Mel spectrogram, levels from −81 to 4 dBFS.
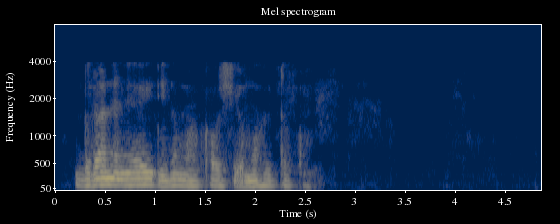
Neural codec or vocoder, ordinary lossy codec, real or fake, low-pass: codec, 16 kHz, 4 kbps, FreqCodec, smaller model; AAC, 16 kbps; fake; 7.2 kHz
